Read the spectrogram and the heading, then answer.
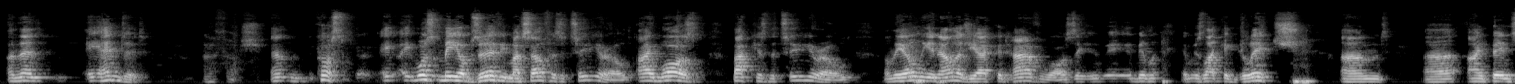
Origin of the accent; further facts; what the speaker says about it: Cheshire, North West England, United Kingdom; I was at the house that I was born at in Cheshire, in England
